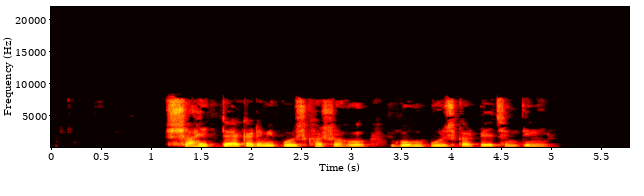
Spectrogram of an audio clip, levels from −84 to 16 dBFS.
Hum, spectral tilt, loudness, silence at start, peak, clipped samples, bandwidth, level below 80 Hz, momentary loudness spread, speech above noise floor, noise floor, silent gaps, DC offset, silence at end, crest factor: none; -4 dB/octave; -17 LUFS; 1.15 s; -2 dBFS; under 0.1%; 8.4 kHz; -60 dBFS; 12 LU; over 73 dB; under -90 dBFS; none; under 0.1%; 0.85 s; 18 dB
